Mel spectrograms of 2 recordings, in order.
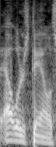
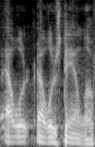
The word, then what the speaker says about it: Ehlers-Danlos: Okay, let's talk about Ehlers-Danlos. First of all, there's no disease called Ehlers-Danlos. It's Ehlers-Danlos.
